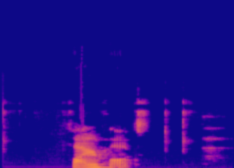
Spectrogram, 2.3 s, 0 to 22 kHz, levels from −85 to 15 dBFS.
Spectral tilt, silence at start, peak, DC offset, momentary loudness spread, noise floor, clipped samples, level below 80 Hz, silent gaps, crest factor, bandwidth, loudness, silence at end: -4 dB/octave; 0.75 s; -2 dBFS; under 0.1%; 23 LU; -66 dBFS; under 0.1%; -68 dBFS; none; 20 dB; 9.4 kHz; -17 LUFS; 0.25 s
